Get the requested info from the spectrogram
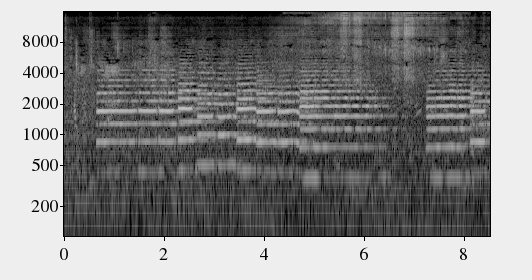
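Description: Trumpets playing a slow tune in long held notes, with a short break just after the start and another about seven seconds in.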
